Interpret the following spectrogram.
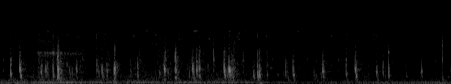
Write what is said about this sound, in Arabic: أتسمع؟ أتسمع أقدام خيل قادمة؟ أعتقد أنه عبيد الله.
